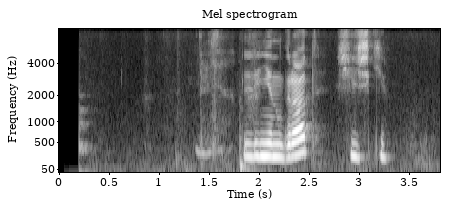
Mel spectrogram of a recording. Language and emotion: Russian, neutral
